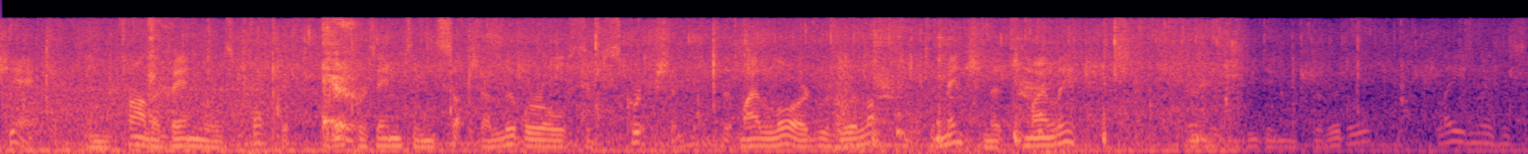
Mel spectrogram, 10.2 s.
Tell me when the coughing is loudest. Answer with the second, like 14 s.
2 s.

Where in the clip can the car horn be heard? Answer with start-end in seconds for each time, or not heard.
not heard.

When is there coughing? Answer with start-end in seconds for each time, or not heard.
0.9-2.5, 5.8-7.4.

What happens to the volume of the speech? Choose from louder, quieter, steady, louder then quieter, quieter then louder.
quieter.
